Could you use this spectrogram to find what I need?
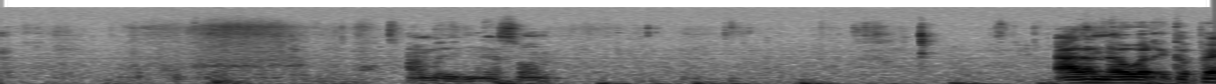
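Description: A young woman chews a crunchy snack.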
